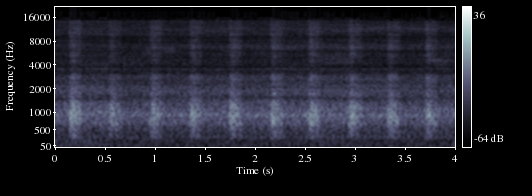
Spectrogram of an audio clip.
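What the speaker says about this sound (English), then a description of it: "The morning mixed could now depart, with Southwold Sharp Stewart loco at its head" A Southwold Sharp Stewart model steam locomotive hauls a mixed train on a light railway, giving a steady, moderately loud chuff-like beat of about ten even pulses over a constant hiss, with no voices.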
